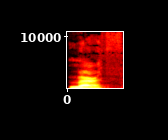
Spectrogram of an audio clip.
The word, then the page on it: mirth: American English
